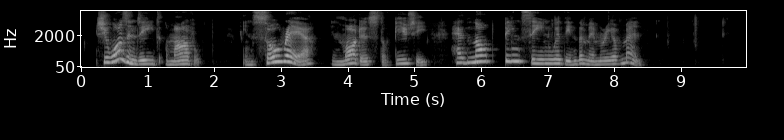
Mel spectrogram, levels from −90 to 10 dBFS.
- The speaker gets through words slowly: Yes, slow, 125 wpm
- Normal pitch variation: No, wide, 7.5 semitones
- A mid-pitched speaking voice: No, high, 215 Hz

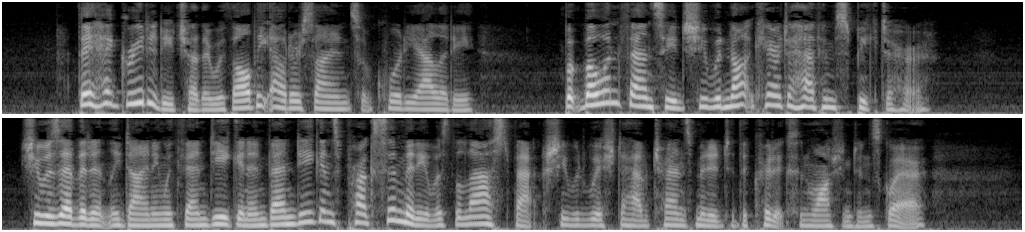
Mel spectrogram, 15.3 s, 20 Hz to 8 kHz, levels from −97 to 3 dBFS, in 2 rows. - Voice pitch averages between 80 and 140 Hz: No, medium, 175 Hz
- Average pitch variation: No, wide, 6.5 semitones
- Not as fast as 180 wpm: No, fast, 205 wpm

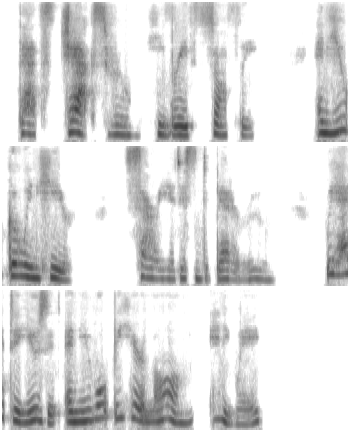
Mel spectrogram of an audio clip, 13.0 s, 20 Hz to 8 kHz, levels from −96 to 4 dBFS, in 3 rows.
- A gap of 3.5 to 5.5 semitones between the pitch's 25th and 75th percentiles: Yes, average, 4.2 semitones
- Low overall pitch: No, high, 210 Hz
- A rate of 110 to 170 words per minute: Yes, slow, 135 wpm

